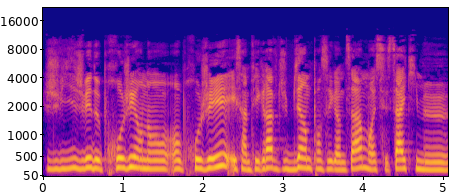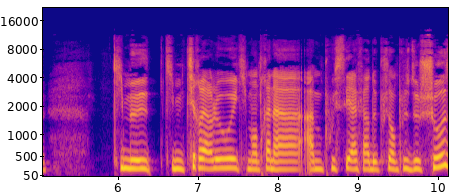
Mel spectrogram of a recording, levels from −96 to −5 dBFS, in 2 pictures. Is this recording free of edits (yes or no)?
yes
